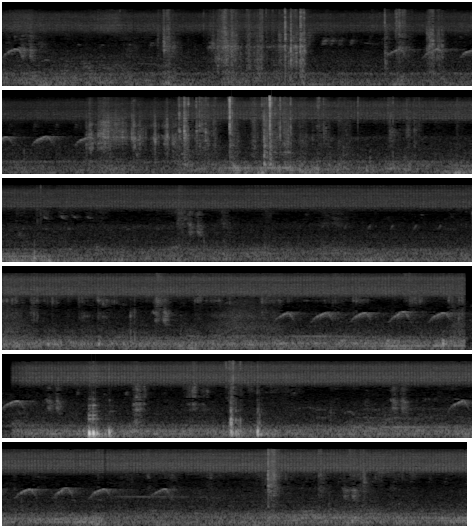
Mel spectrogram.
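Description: Birds and insects: a bird repeats a run of quick rising chirps several times over a steady high hiss of insects. Scattered light knocks and clatters, with one sharp thump a little after two-thirds through.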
